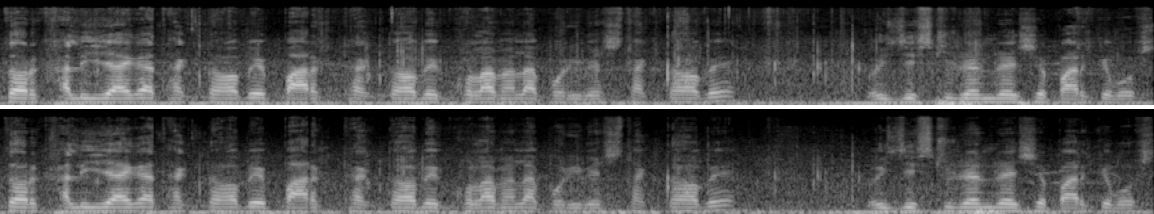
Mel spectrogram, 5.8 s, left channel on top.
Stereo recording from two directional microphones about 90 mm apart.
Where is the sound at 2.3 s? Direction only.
10° left (ahead or behind).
